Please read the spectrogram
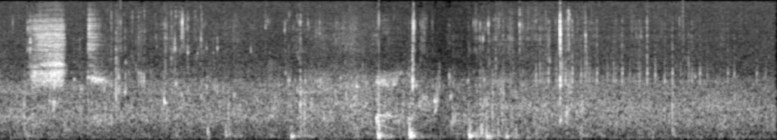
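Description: Water lapping against a kayak hull, with a few knocks between about three and five seconds in.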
